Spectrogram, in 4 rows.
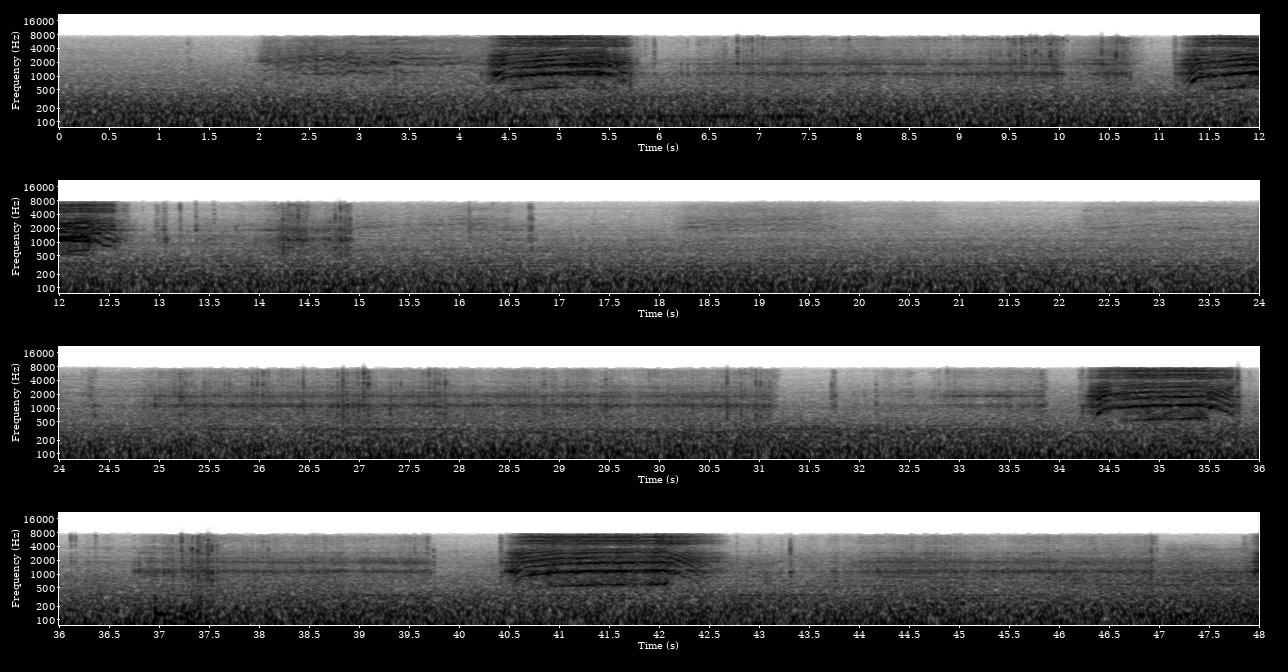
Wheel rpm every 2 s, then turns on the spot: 0, 0, 90, 10, 30, 50, 40, 10, 0, 0, 0, 0, 20, 20, 20, 10, 20, 90, 20, 10, 90, 20, 20, 20.
6-10 12-16 24-30 32-34 36-40 44-46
